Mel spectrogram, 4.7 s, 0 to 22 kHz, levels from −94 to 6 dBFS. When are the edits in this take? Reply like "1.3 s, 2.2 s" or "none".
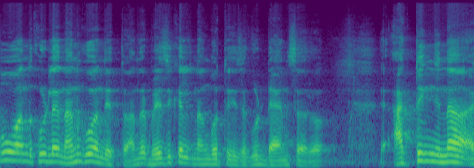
none

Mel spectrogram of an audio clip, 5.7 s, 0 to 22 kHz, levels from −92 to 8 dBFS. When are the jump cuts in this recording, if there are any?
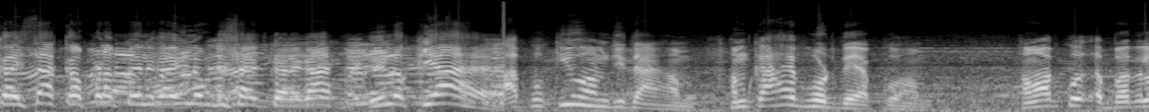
2.5 s

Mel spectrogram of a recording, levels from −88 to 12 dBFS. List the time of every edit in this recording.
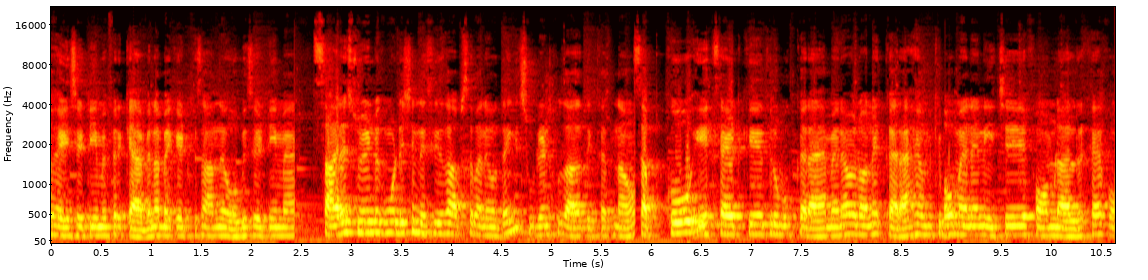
2.5 s, 5.9 s, 8.9 s

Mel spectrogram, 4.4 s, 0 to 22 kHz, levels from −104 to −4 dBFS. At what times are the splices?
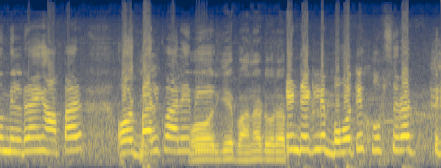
2.9 s

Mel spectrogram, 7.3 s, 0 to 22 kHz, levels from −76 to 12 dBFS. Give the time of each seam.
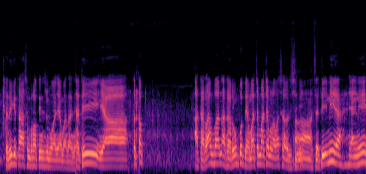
1.5 s

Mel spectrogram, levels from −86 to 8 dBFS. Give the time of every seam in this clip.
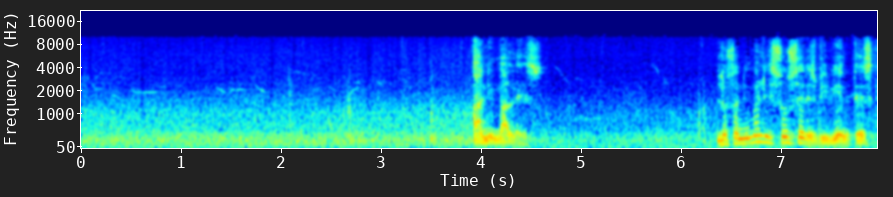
6.5 s

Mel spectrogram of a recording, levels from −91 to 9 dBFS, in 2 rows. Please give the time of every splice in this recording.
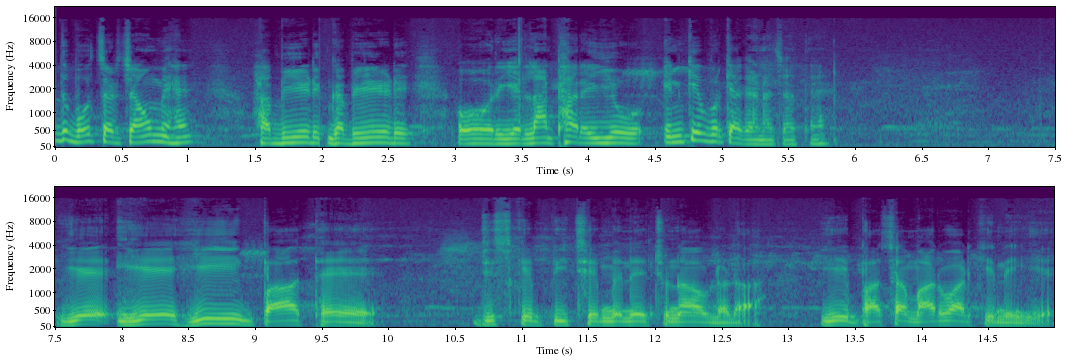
2.0 s

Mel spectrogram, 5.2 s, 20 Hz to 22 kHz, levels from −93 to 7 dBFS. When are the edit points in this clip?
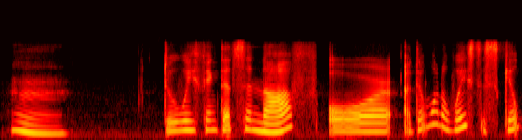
none

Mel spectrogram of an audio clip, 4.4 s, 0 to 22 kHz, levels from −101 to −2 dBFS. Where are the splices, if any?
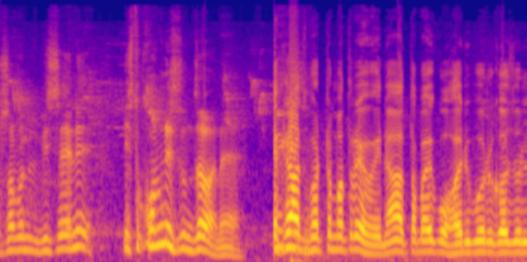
2.3 s

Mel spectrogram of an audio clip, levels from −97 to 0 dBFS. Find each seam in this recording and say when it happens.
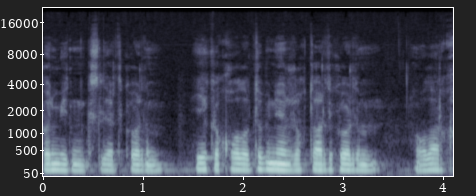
1.3 s

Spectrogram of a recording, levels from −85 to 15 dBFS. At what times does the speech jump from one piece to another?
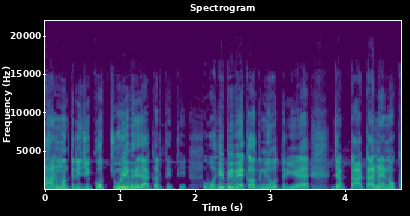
2.1 s

